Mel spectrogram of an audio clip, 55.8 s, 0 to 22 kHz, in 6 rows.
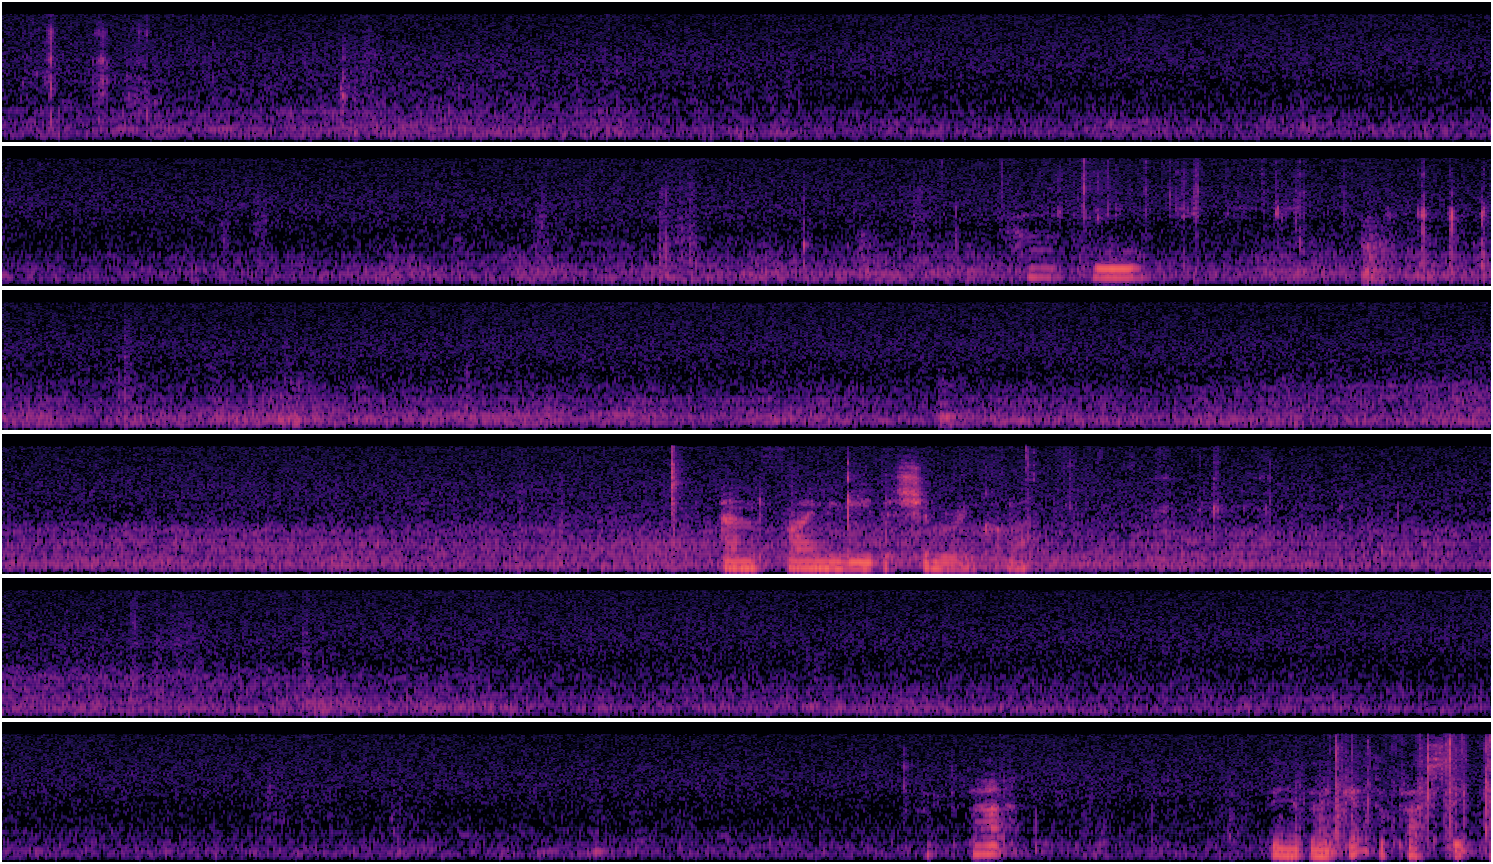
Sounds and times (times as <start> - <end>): Silence: 0.0 - 54.6.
